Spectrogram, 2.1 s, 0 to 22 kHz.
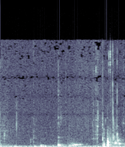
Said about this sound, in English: Let's see. I'm going to get a sip of water right now for my Red Robin red water bottle. 1 second, please.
